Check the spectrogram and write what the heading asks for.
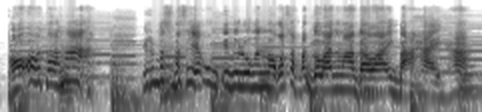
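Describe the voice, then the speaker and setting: A woman's voice: sits high, a little fast. A woman performing a comedy skit, bickering playfully. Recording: music behind. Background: music.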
